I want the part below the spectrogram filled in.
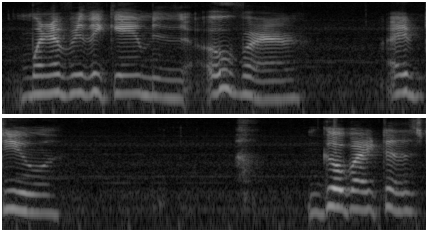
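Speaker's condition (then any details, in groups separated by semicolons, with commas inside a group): Friedreich's ataxia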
